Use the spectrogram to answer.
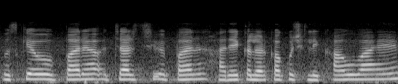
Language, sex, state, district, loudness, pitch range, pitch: Hindi, female, Uttar Pradesh, Lucknow, -15 LUFS, 215-235 Hz, 225 Hz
